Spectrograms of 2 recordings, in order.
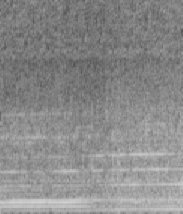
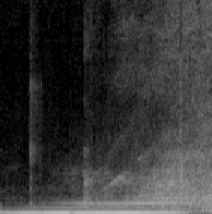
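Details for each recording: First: Vacuum with no-power complaint, wand in place and pushed forward then pulled back: steady motor whine with a faint dip and recovery, suggesting a faulty wand connection cutting power intermittently. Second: Vacuum cleaner with the suspect wand part bypassed, head connected straight to the hose: the motor spins up to a steady high whine and holds with no surging or cutting out under pushing. Normal running; the bypassed part is suspected as the fault.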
